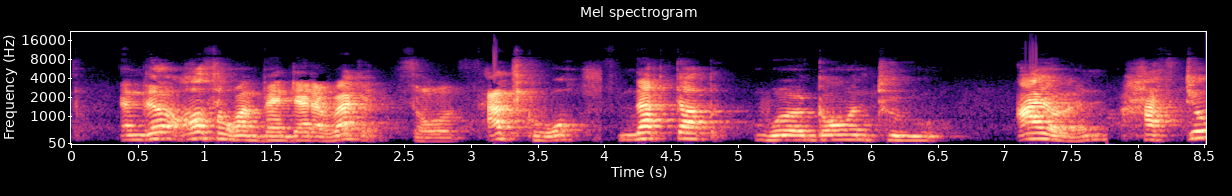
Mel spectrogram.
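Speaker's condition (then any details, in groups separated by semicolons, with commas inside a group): Cerebral palsy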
